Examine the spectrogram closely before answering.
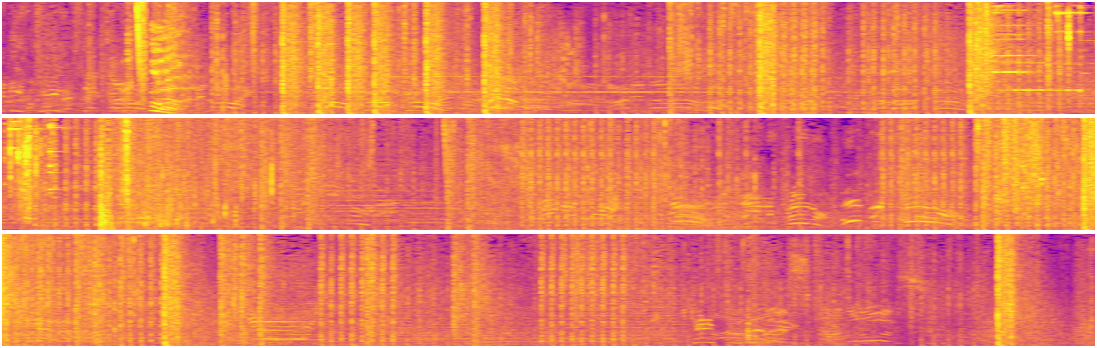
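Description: A rifle fires sharp shots again and again.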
